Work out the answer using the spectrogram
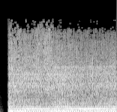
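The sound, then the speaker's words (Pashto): Steady engine drone of a municipal vehicle at work removing road barriers in a town, starting abruptly and running loud and continuous with a low, even hum underneath. “دا د ترینکوټ ښاروالۍ موټر او کارکونکي دي چې د طالبانو په غوښتنه د اورزګان ولایت په مرکز ترینکوټ ښار کې د ولایت مقام مخې ته هغه موانع لري کوي”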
